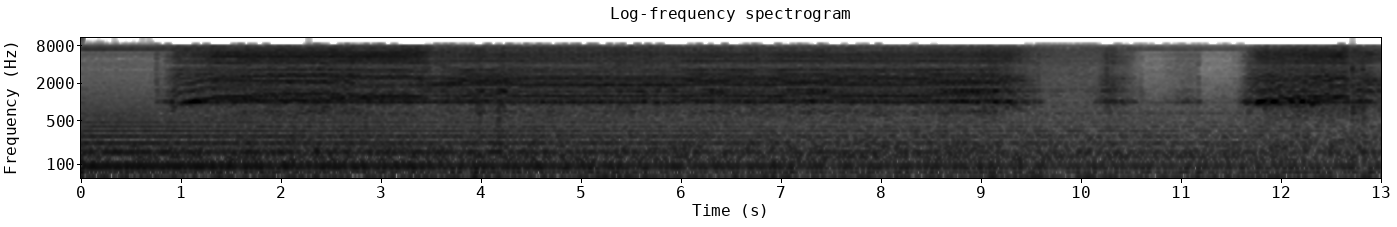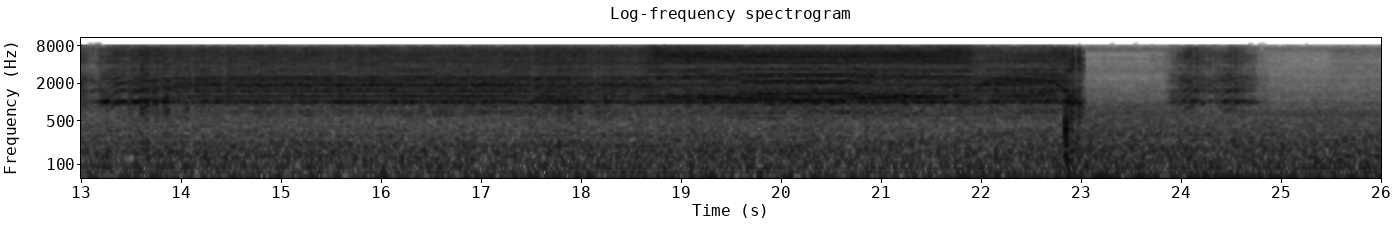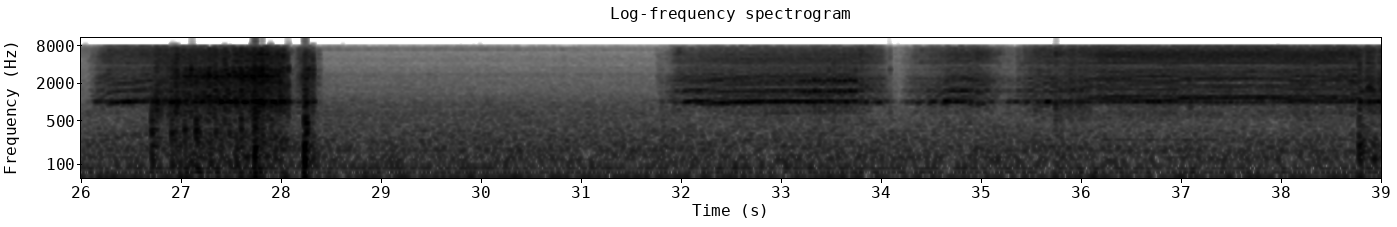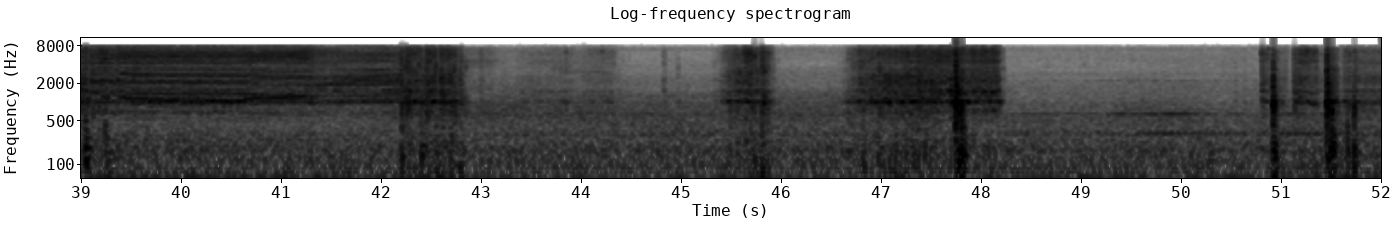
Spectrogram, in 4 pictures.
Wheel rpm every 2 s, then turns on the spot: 60, 160, 160, 160, 120, 30, 120, 160, 160, 160, 160, 80, 20, 120, 20, 10, 120, 80, 150, 150, 160, 80, 20, 80, 30, 20.
22-24 42-44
